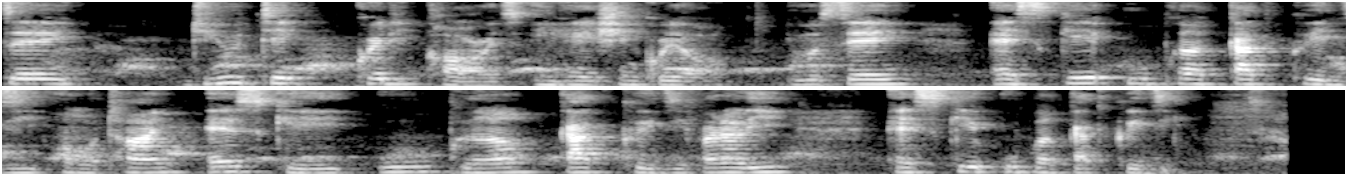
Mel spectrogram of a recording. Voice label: Eske ou pran kat kredi, Haitian Creole pronunciation; Do you take credit cards in Haitian Creole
